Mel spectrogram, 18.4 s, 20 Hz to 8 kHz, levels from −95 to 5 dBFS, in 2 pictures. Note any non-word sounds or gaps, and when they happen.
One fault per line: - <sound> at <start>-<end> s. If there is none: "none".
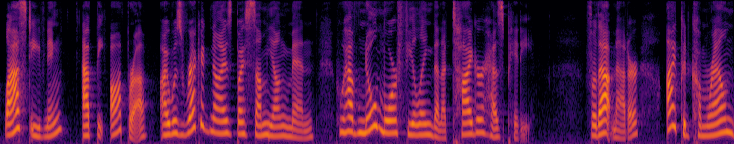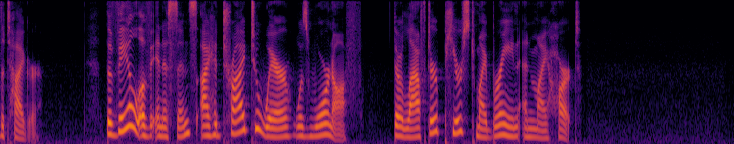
none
